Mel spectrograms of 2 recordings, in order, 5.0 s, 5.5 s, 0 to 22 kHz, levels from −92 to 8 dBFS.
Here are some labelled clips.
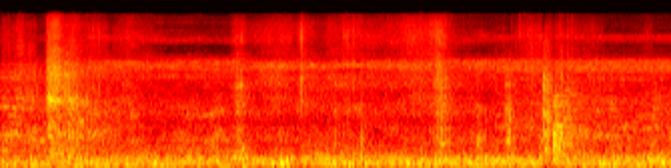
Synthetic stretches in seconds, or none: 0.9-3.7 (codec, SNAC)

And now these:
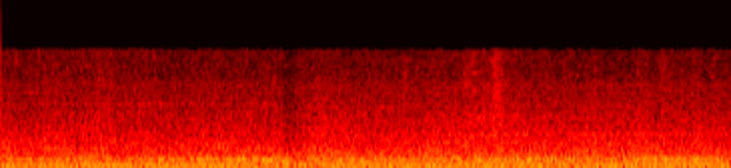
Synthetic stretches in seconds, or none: none

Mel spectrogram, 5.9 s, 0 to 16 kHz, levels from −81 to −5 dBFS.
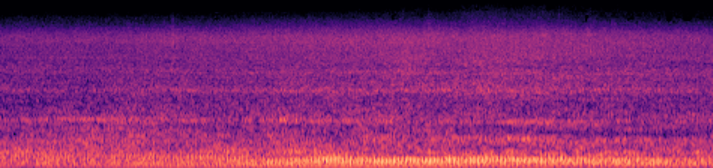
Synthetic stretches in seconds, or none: none

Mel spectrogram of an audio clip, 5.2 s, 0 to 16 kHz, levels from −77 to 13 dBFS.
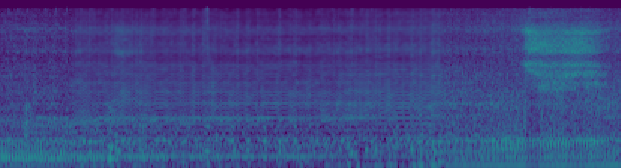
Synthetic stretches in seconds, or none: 0.6-3.7 (vocoder, Vocos)

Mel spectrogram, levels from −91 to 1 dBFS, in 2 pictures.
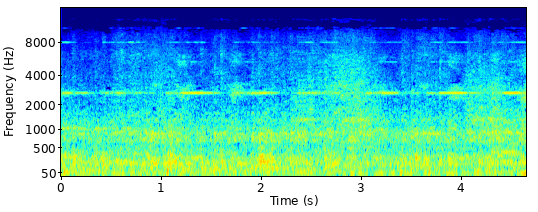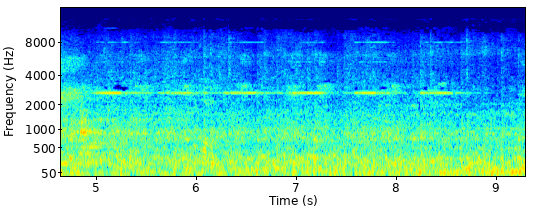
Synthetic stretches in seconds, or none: none

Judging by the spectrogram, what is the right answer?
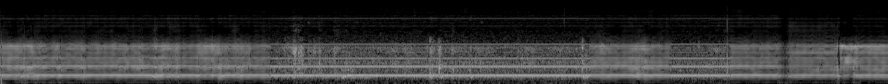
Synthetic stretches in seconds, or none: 0.0-2.7 (vocoder, BigVGAN v2); 5.9-6.7; 7.3-8.9

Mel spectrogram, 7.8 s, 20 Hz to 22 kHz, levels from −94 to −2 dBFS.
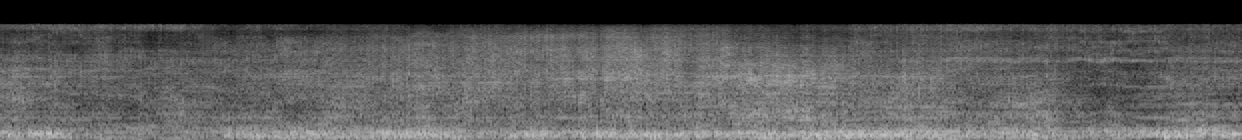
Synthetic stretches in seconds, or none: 0.0-7.8 (codec, SNAC)

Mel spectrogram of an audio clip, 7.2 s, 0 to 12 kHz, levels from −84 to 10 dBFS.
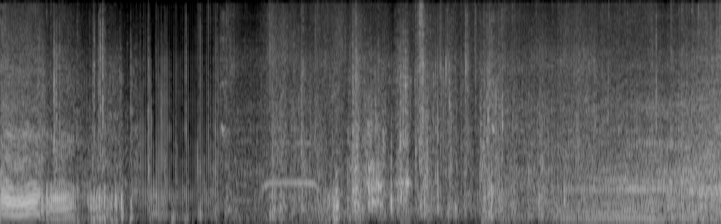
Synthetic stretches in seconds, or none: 1.4-2.2 (vocoder, BigVGAN v2)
